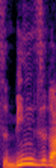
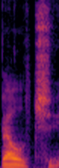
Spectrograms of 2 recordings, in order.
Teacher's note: 유성자음 다음에 무성자음이 오고 있어요. 민스가 아니고 그렇죠.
